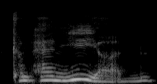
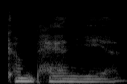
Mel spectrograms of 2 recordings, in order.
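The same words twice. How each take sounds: First: "companion" as com-pan-EE-on, the EE pushed hard; overplayed extra syllable. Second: "companion" slow and soft, with a light extra ni-un syllable; subtle extension. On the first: Teacher showing what not to do, "companion" with a heavy-handed EE. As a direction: overdo the added syllable in "companion". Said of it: "play it too hard". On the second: Teacher showing the subtle version, "companion" lightly extended. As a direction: gently stretch the end of "companion", barely adding a syllable. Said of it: "It's just an extension". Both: Shown as a demonstration.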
